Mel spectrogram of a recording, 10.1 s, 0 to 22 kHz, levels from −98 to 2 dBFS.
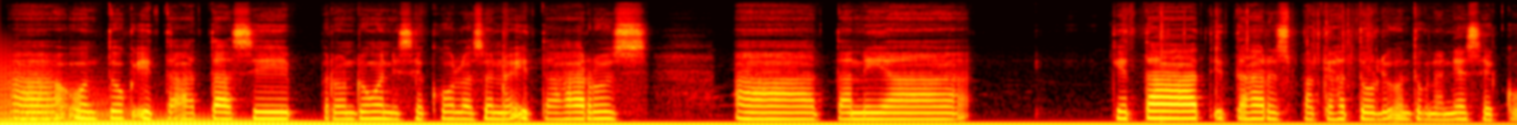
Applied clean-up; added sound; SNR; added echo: none; Keyboard (musical); 0 dB; none.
